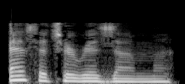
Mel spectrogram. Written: esoterism

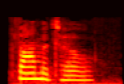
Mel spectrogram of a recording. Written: thaumato

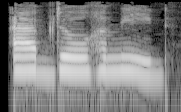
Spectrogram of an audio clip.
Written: abdul hamid ii

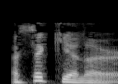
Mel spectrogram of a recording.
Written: acicularly

